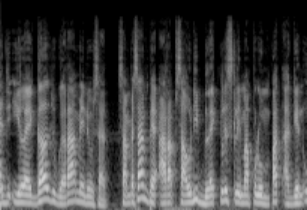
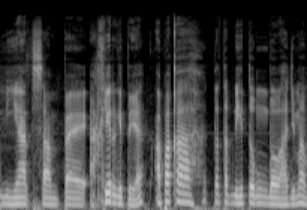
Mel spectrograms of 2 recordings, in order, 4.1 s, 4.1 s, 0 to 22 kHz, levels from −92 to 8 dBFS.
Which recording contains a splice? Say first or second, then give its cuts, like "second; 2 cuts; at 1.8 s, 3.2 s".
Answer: second; 1 cut; at 2.0 s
